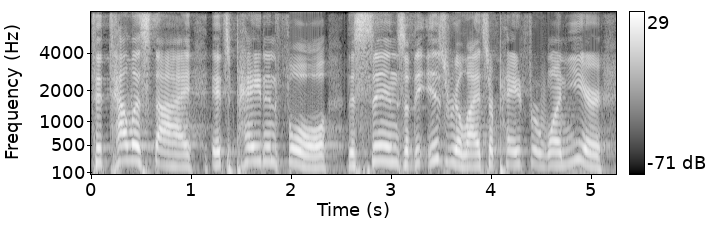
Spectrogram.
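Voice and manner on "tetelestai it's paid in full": normal talking voice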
